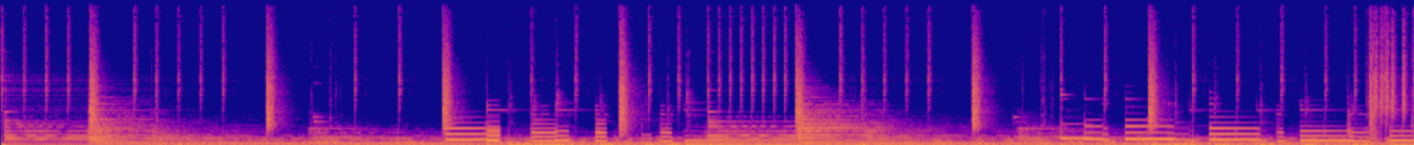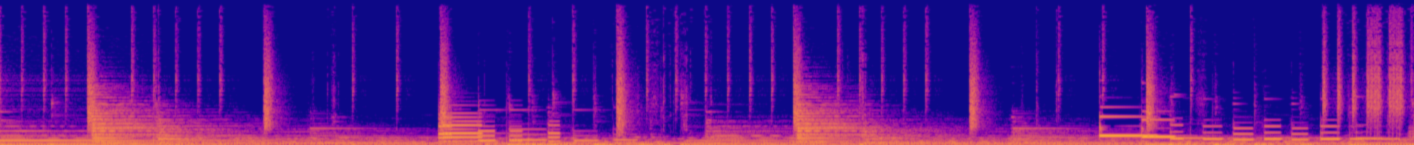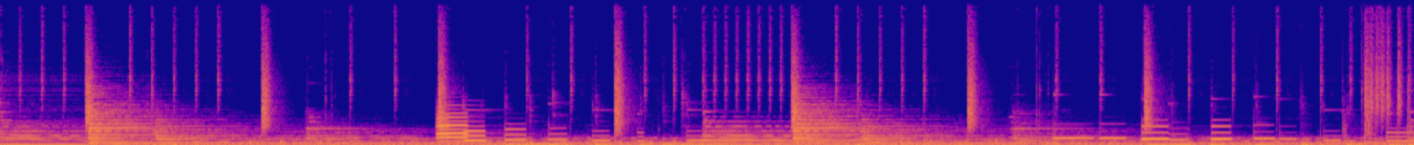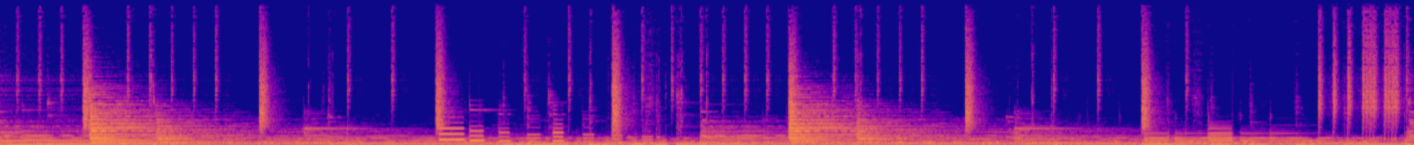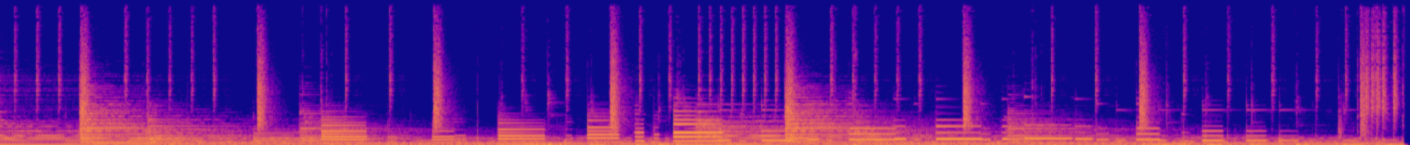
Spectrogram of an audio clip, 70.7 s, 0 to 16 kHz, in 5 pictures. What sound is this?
Smooth 68.5 CM
These loops are a set of slow funk-inspired jazz loops with notes of blues overlaying a foundation of trap drums. Slow, atmospheric and reflective, these atmospheric loops work perfectly for backgrounds or transitions for your next project.
atmosphere, funk, loops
